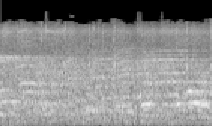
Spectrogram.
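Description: Indistinct voices and chatter from people around a wrestling mat, echoing in a large sports hall.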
